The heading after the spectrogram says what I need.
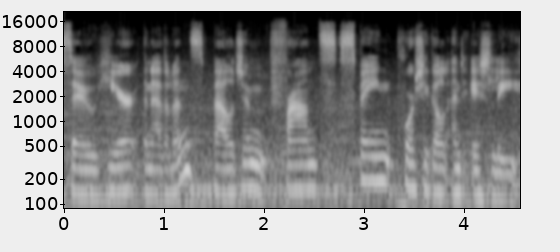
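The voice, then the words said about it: Irish accent. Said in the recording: “my accent is Irish”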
